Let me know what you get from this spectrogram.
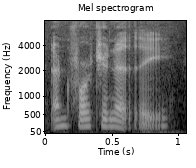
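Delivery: normal talking voice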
